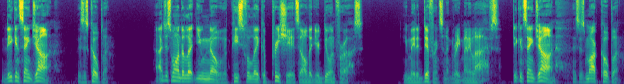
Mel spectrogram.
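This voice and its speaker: A man's voice: low voice, a bit bright, dry recording, studio quality. A man acting a folksy, commanding survivor camp leader in a video game, speaking plainly and naturalistically. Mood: sincere, subdued.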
